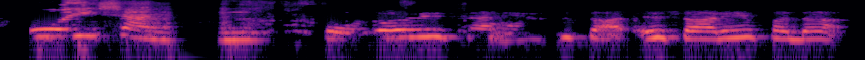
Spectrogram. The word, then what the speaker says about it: Oishani: Miss, it will be better if you pronounce with OI, then it will be ओइशानी. ओइशानी, but it's written AI ना? Ma'am in Bengal Yes. A becomes O.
